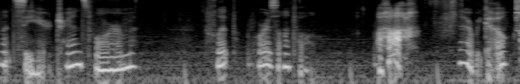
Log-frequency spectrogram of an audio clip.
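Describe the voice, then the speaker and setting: Over noticeable background noise, a woman whispers at a very slow pace with long, frequent pauses. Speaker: crafter live-streaming embroidery floss winding. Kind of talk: casual live-stream talk to self. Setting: home studio live stream. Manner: soft-spoken; quiet, unprojected.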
